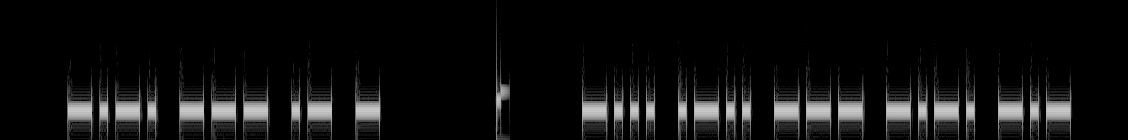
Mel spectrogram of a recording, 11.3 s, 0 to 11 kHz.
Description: Morse code, heard as a keyed tone, about 16 wpm, 700 Hz. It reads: COAT BLOCK
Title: Sentences from Top 1600 Words - New Word Drill - 15wpm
